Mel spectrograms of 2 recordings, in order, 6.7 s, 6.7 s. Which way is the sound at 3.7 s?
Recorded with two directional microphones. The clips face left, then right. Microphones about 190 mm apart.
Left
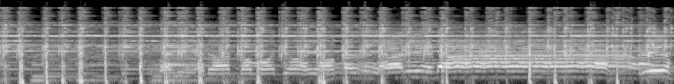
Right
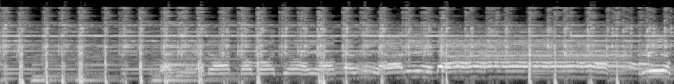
35° right (ahead or behind).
